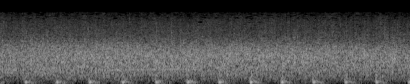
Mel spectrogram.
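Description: Audience applauding steadily after a pointed line in a speech, with a low regular thump about four times a second underneath.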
